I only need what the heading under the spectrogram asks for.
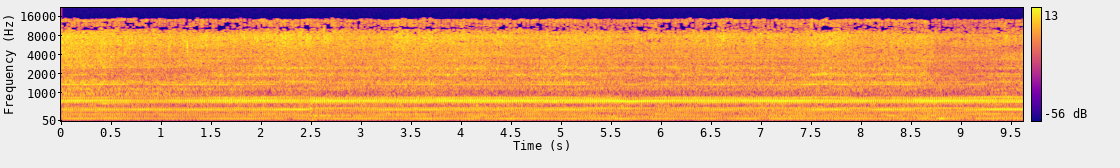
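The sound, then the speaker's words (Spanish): A fishing boat's motor on Lake Malawi drones steadily and loudly throughout, a constant low hum with layered tonal harmonics and no pauses. “Este es el sonido del motor de una barca de pesca en el lago Malawi.”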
